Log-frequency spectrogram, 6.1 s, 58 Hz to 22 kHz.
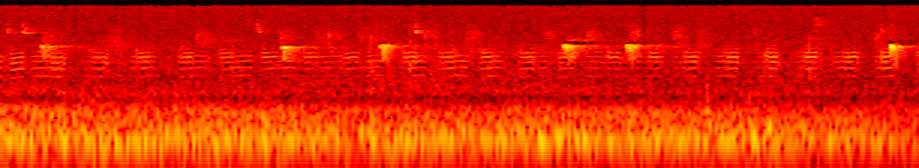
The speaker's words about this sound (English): So recording 258. Wild bird.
